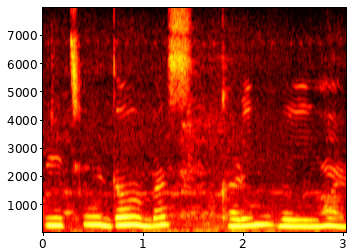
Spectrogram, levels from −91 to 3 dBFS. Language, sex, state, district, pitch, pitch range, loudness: Hindi, female, Uttar Pradesh, Lucknow, 260 Hz, 240-280 Hz, -14 LUFS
